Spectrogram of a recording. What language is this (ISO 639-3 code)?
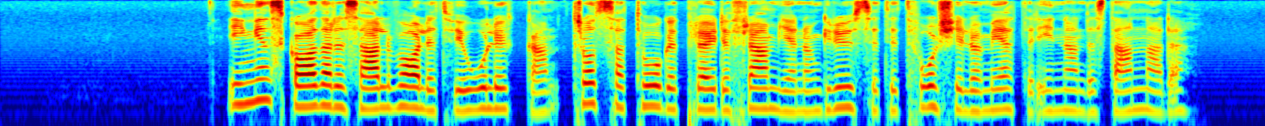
swe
